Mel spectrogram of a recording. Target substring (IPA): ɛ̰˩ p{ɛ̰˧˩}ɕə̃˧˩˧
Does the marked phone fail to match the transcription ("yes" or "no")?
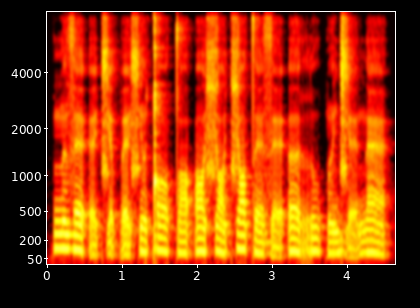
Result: no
